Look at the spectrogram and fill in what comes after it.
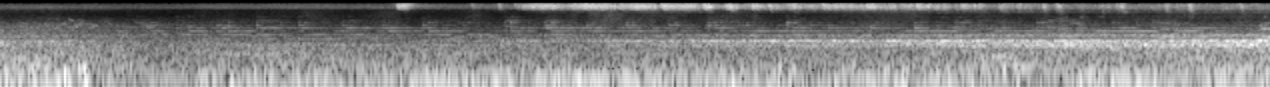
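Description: Amtrak Acela high-speed train approaching in the distance: a low rumble with a faint steady whine, growing louder about three seconds in.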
